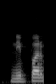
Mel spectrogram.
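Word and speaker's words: Dnieper: ये है यूरोप के अंदर जो इतनी भी डी से स्टार्ट हो रही है, निपर में भी डी स्टार्ट है, डी साइलेंट है, नीस्टर में भी डी साइलेंट है।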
